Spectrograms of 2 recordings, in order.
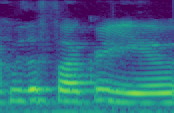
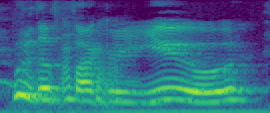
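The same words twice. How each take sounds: First: Mild retold challenge; confrontational. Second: Louder mock-indignant retort; confrontational retort. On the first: Intruder to roommate in a beef, mildly confrontational. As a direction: ask it as a lightly acted challenge. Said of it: "they're having an, a beef because he's like". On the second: Roommate answering the intruder, louder indignant retort. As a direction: throw the challenge back louder. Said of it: "And she's like".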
